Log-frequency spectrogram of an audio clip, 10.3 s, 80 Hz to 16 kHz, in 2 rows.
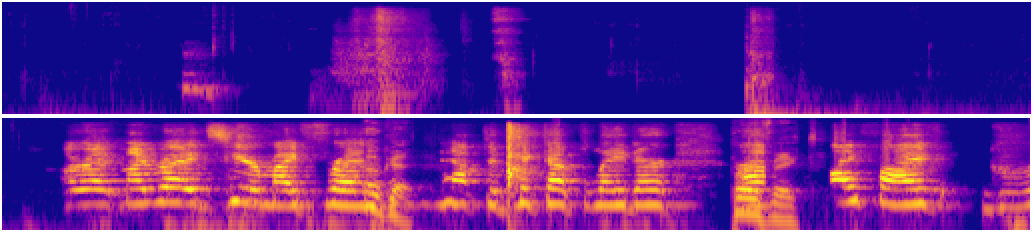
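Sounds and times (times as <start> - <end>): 
door opening and closing: 1.6 - 2.7
speech: 5.5 - 10.2.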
